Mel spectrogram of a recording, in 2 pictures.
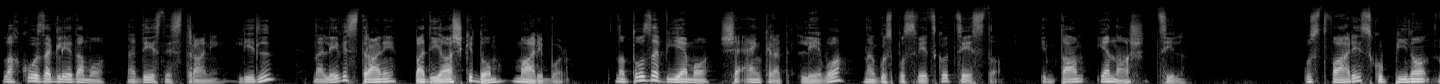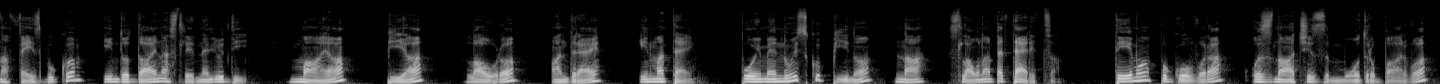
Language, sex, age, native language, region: Slovenian, male, 18-29, Slovenian, Drava region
